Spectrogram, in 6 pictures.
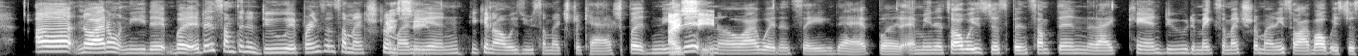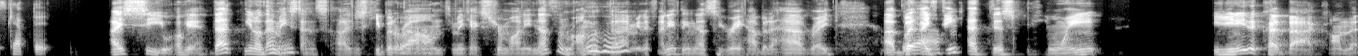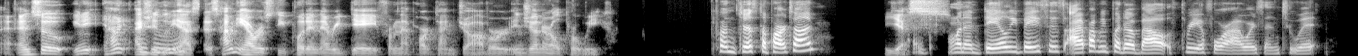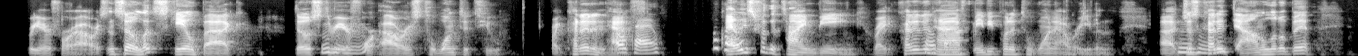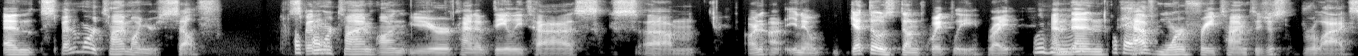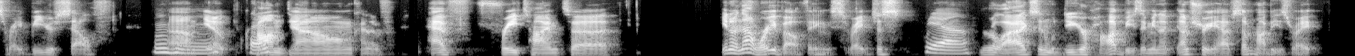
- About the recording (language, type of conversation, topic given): English, advice, How can I reduce daily stress with brief routines?
- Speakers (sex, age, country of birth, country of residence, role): female, 50-54, United States, United States, user; male, 20-24, United States, United States, advisor
- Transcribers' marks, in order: tapping; other background noise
